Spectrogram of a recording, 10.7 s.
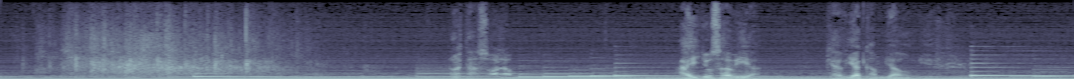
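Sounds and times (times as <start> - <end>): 
audience applause: 0.4 - 3.2
sustained musical tones: 0.8 - 10.7
speech: 6.9 - 7.7, 8.3 - 9.3.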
